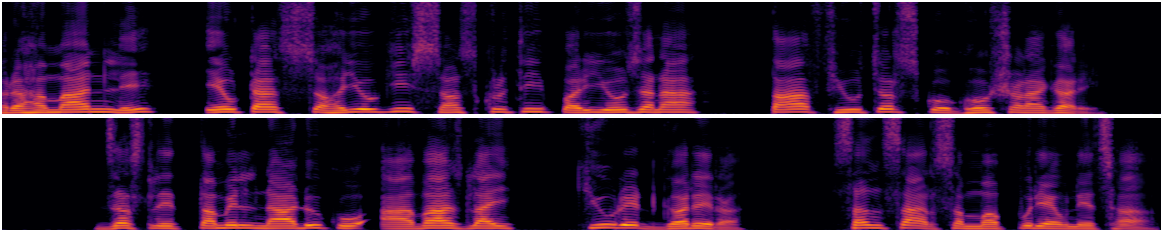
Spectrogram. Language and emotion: Nepali, neutral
